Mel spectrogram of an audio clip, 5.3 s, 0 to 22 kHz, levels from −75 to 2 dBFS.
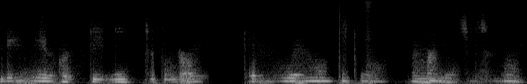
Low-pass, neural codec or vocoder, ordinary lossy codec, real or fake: none; codec, 44.1 kHz, 0.9 kbps, DAC; none; fake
